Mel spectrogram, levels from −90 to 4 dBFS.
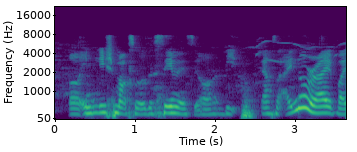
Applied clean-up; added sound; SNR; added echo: classical method log-MMSE.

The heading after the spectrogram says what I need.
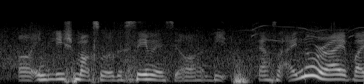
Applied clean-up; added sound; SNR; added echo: none; Waves, surf; 19 dB; none.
